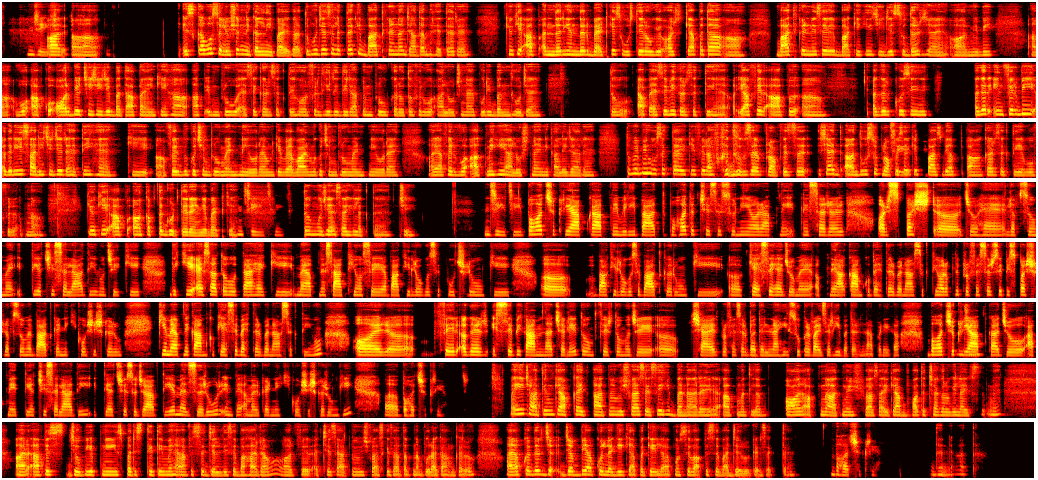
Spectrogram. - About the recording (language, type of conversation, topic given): Hindi, advice, आलोचना के बाद मेरा रचनात्मक आत्मविश्वास क्यों खो गया?
- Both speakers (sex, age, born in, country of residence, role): female, 25-29, India, India, advisor; female, 30-34, India, India, user
- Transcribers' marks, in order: tapping; in English: "सॉल्यूशन"; in English: "मेबी"; in English: "इम्प्रूव"; in English: "इम्प्रूव"; lip smack; in English: "इम्प्रूवमेंट"; in English: "इम्प्रूवमेंट"; in English: "मेबी"; laughing while speaking: "आपको दूसरा"; in English: "प्रोफेसर"; in English: "प्रोफेसर"; in English: "प्रोफेसर"; other background noise; tongue click; in English: "प्रोफेसर"; in English: "सुपरवाइजर"; in English: "लाइफ"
